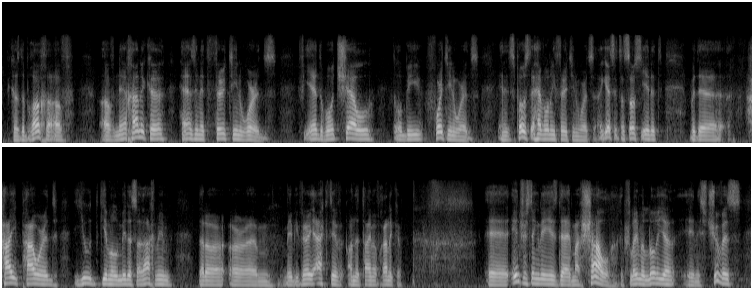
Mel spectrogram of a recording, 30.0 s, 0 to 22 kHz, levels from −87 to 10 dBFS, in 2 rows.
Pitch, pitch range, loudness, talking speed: 120 Hz, 110-130 Hz, -23 LUFS, 125 wpm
